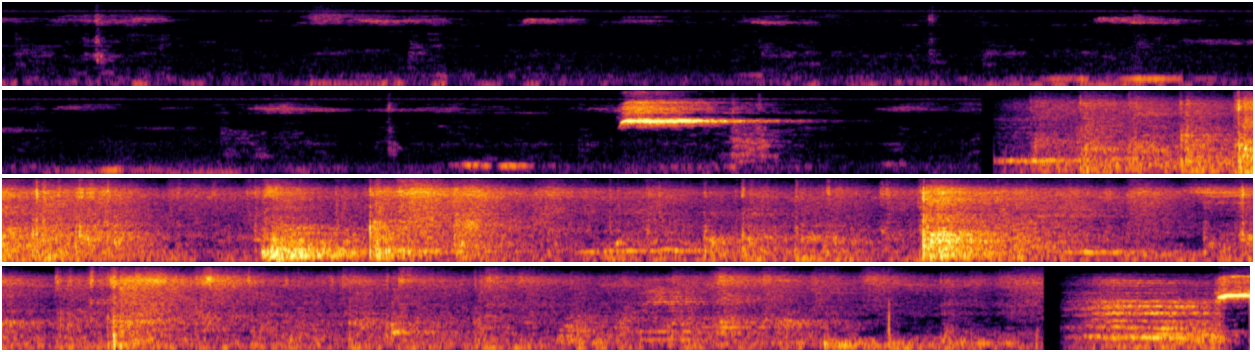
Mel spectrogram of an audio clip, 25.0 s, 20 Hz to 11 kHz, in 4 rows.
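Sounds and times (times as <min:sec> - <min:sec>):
scuffing noise: 0:11.2 - 0:24.0.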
